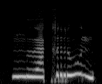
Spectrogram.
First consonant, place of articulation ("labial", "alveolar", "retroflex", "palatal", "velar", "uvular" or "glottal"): velar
